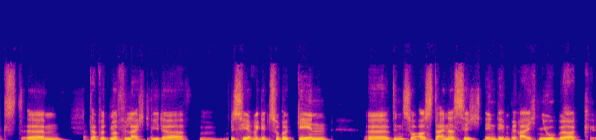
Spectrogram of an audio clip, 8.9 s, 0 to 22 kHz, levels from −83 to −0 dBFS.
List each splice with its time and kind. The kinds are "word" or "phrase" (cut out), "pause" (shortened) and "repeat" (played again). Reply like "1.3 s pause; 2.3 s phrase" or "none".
1.3 s word; 2.3 s word; 3.4 s word; 5.9 s word; 7.3 s word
